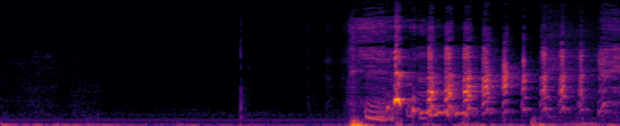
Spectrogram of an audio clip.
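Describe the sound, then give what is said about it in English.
After a few seconds of near silence, a loud burp erupts right over the microphone, immediately followed by rapid, rhythmic bursts of laughter that carry on to the end. “I didn't want to burp in your face.”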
